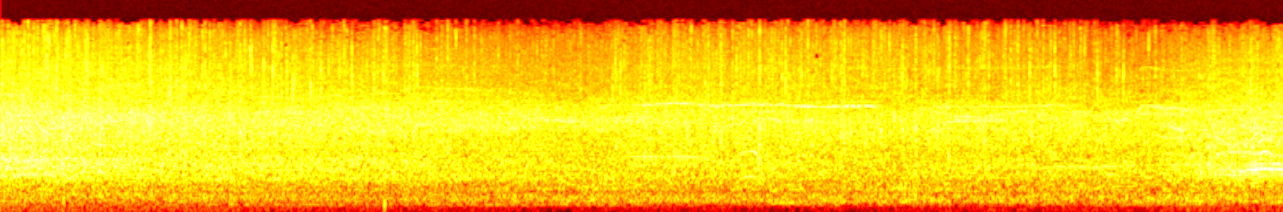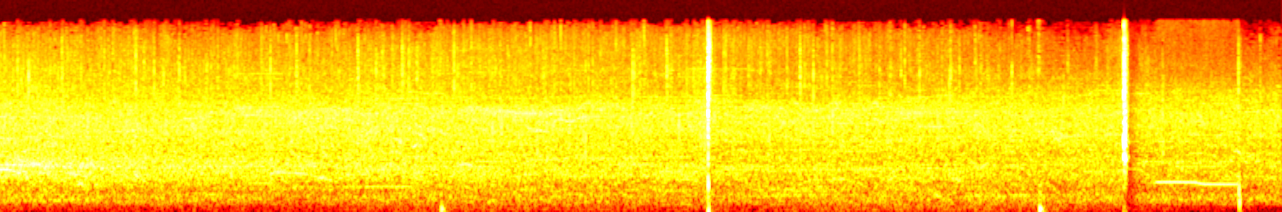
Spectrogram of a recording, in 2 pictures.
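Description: A stadium crowd murmurs.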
